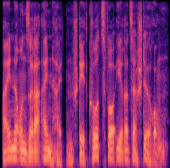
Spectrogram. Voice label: Unit Heal, Speech German Advisors; Civ5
